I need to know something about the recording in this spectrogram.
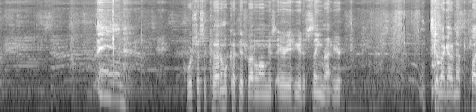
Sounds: Music, Speech

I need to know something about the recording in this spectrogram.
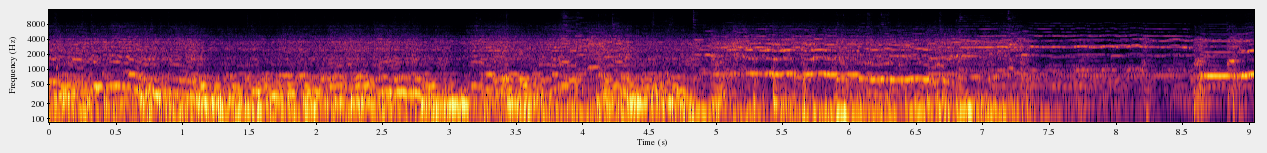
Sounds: Music, Strum, Electric guitar, Plucked string instrument, Guitar, Musical instrument

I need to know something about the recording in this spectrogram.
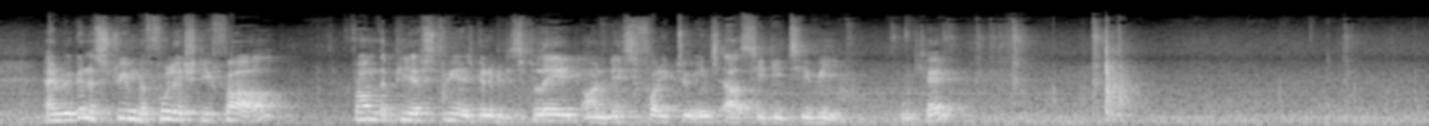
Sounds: Speech, inside a small room

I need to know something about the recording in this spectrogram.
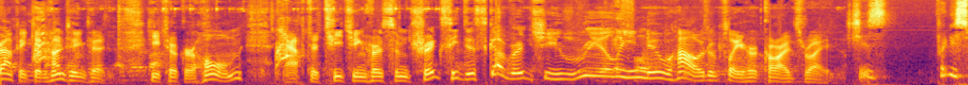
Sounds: Speech, Bow-wow

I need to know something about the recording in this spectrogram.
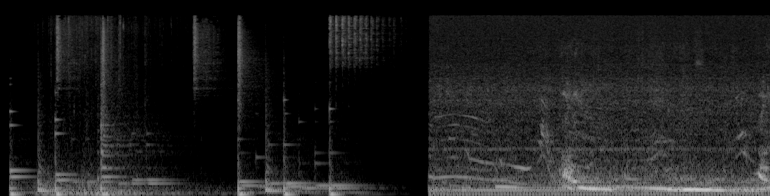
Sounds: lions roaring

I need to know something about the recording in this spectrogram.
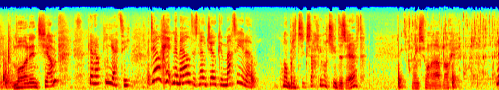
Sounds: Speech, inside a small room

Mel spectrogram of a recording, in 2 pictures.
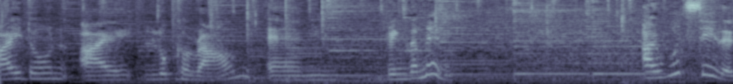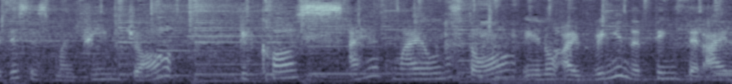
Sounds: Speech, Music

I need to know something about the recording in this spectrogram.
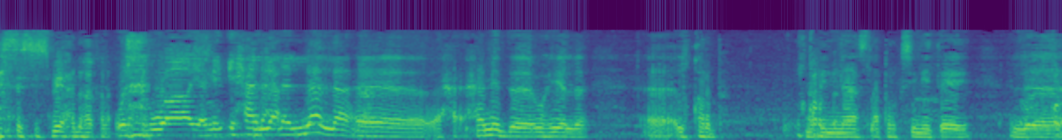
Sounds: Speech

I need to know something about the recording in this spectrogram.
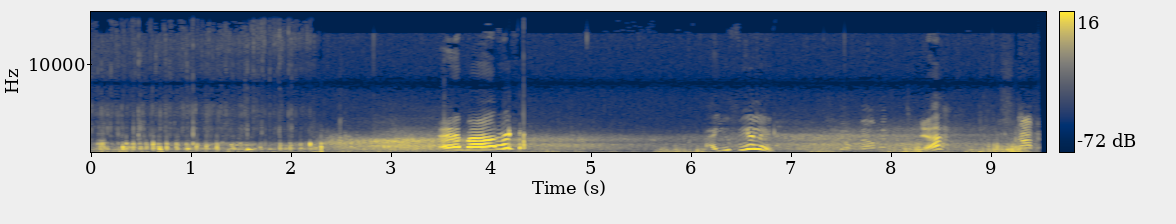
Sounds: Speech

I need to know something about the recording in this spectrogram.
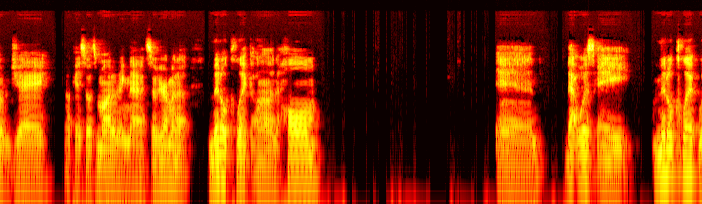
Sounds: Speech

